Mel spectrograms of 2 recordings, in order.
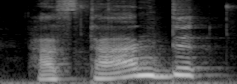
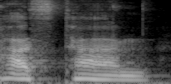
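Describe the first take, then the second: First: The word ends with a d sound. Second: The word ends on n, without a d. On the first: This is the full written form. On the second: This is the everyday spoken form.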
